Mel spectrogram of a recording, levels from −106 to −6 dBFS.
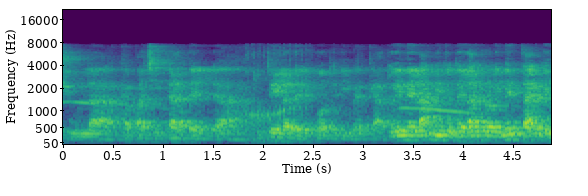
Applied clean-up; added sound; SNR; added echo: none; Breathing; 18 dB; reverberation time 0.9 s.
